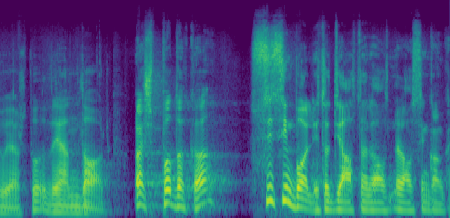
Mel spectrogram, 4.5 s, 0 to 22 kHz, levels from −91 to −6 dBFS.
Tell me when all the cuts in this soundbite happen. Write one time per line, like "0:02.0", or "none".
0:01.2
